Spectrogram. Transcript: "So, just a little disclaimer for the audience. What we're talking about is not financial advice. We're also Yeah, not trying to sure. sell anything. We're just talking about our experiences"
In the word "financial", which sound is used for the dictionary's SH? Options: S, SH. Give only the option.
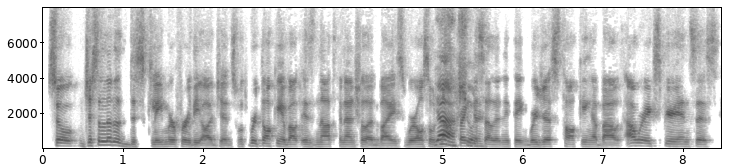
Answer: SH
